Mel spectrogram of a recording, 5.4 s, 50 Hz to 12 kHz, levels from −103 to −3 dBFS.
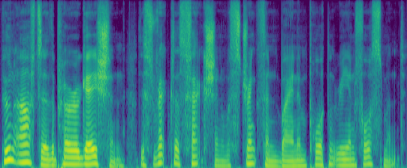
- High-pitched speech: No, low, 125 Hz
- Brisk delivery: No, average, 145 wpm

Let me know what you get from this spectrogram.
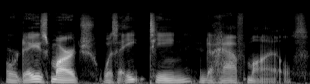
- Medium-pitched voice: No, very low, 95 Hz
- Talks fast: No, average, 175 wpm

